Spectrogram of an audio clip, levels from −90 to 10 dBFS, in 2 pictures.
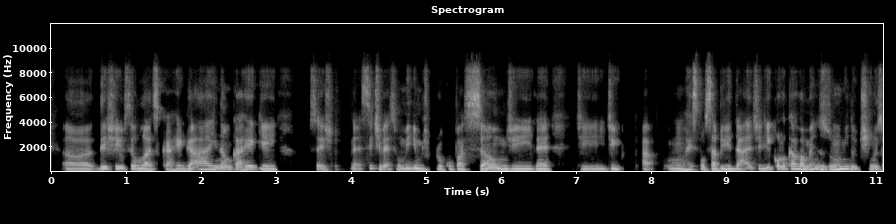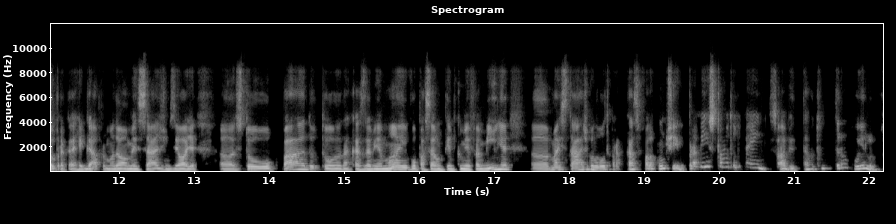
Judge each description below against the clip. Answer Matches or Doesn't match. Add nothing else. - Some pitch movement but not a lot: Matches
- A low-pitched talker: Matches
